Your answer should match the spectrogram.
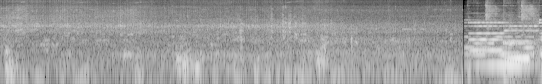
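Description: Outdoor noise of vehicles on a road with faint voices. About nine seconds in, electronic organ music starts and gets louder.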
